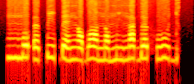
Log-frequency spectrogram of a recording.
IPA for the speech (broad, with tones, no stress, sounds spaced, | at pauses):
mː o˧˥ ʔ œ˨˩ k͡p i˦˨ ɓ ɛ˧˩˧ ŋ ɛ˨˩ dˤ ɛ˦˨ u̯ n ɔ˨˩ m i˨˩ ŋ a˧˥˧ ɡ͡b œ˥ f u˧˥˧ d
